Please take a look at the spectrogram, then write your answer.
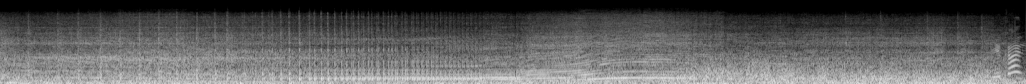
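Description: A dirt bike's engine drones loud and close on a dirt flat track as the rear tire spins, the revs rising and wavering while the rider talks over it.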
